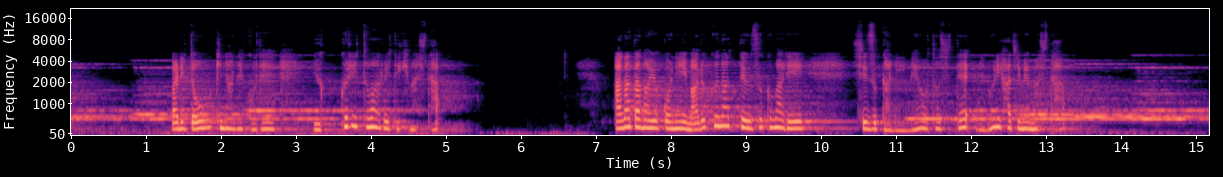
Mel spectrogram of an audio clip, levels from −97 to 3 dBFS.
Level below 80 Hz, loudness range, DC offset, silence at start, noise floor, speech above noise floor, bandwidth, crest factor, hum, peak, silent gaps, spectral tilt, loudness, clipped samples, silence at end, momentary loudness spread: -58 dBFS; 5 LU; under 0.1%; 0 s; -57 dBFS; 36 dB; 10 kHz; 18 dB; none; -4 dBFS; none; -7.5 dB/octave; -22 LUFS; under 0.1%; 0 s; 14 LU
